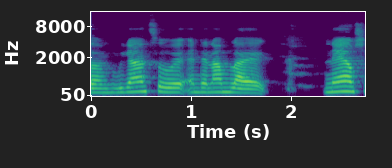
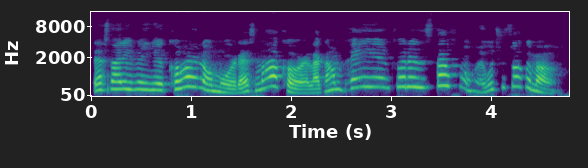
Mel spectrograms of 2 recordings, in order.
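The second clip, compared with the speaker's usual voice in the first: indignant retort; 9 semitones higher than usual. Retold or imitated. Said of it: "I'm like".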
